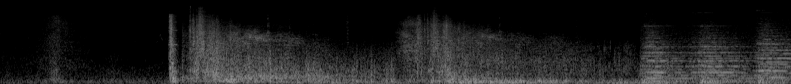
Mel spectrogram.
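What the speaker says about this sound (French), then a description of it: "Frédéric fait alors disposer son artillerie et déroule un barrage nourri sur les colonnes françaises." Artillery barrage roaring in the Empire: Total War game as a field battle unfolds, a sudden heavy blast followed by sustained rumbling cannon fire and dense booms, loud and continuous with a brighter crackling burst near the end.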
